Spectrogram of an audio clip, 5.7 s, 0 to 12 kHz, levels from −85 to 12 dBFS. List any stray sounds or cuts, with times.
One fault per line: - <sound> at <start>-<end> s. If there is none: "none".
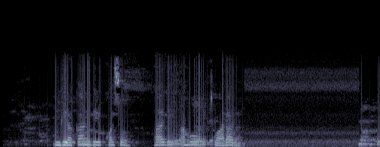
none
